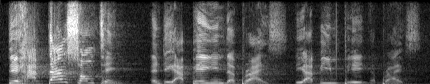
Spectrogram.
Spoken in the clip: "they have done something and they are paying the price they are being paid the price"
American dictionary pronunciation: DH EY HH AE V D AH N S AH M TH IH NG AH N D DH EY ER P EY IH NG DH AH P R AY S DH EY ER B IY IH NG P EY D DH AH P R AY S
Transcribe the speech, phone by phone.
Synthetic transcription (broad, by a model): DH EY HH AE V D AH N S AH M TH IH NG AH N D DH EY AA P EY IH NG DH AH P R AY S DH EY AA B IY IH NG P EY D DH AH P R AY S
